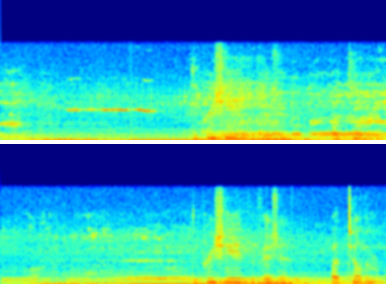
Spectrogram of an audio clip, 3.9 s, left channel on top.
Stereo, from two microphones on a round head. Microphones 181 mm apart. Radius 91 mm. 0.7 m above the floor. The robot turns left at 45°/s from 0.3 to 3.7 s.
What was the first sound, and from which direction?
A woman speaking, 5° left.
